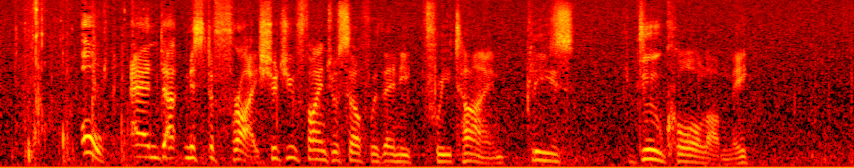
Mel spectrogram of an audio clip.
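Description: An elderly man speaks warmly and with animation, up close.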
